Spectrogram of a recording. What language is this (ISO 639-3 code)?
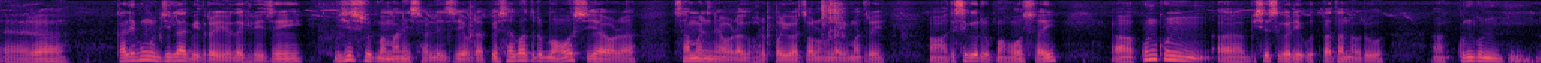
nep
